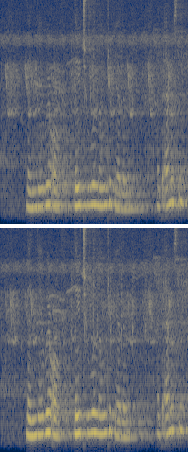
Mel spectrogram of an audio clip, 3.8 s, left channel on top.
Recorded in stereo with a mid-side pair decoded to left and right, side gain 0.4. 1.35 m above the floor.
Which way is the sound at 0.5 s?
50° right.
